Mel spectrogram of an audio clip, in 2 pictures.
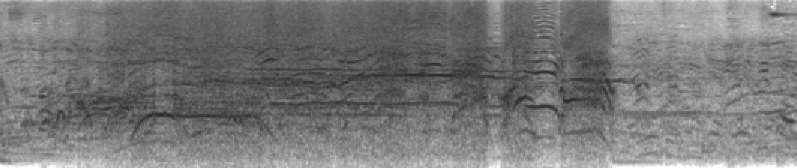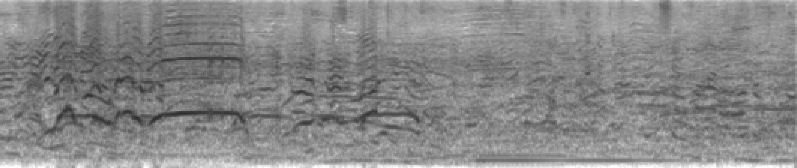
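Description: A large crowd of young girls screams loudly and excitedly, close by, in an echoing hall.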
